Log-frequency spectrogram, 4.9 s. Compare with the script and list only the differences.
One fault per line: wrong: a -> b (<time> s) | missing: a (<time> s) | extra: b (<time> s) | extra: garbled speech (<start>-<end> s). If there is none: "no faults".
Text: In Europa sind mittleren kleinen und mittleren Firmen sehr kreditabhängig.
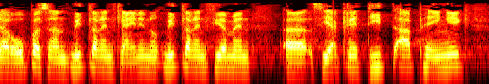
no faults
